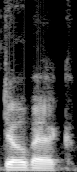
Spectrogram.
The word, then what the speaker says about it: Doubek: But so it's pronounced Doubek, but people almost always say Doubek, and I just stopped correcting them forever ago.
